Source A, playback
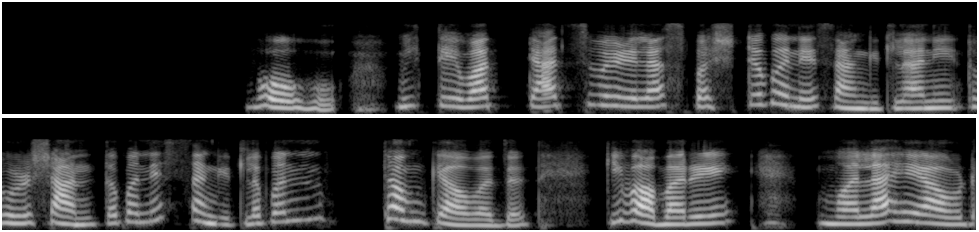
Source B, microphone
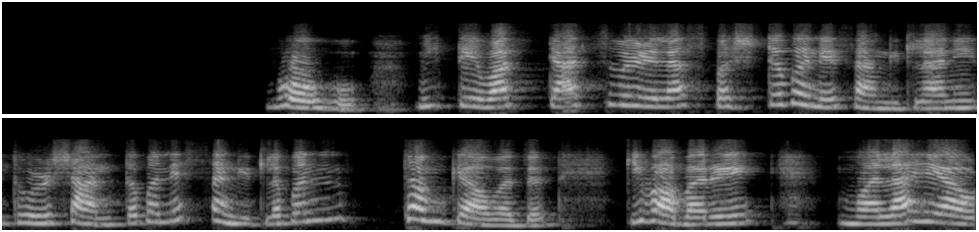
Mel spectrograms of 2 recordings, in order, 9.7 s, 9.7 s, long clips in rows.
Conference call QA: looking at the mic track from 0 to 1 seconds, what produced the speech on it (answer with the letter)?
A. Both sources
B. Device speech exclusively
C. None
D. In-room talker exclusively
C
